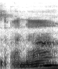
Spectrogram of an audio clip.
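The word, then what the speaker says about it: أنا: So you'll write it as ana, but you'll pronounce it as ana. Again, you pronounce it without the alif, as if the alif isn't there after the nun.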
